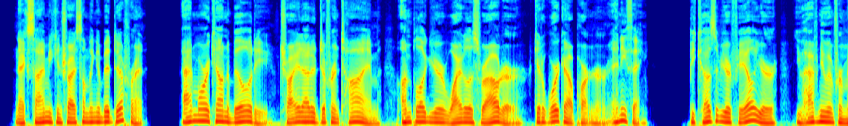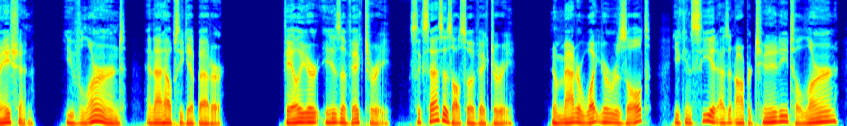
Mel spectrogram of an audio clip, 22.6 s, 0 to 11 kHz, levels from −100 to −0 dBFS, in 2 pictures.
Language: English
